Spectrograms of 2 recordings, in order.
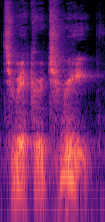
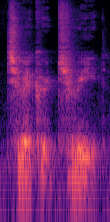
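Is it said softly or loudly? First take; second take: loudly; softly. First: It is said a little louder. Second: It is said very softly.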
